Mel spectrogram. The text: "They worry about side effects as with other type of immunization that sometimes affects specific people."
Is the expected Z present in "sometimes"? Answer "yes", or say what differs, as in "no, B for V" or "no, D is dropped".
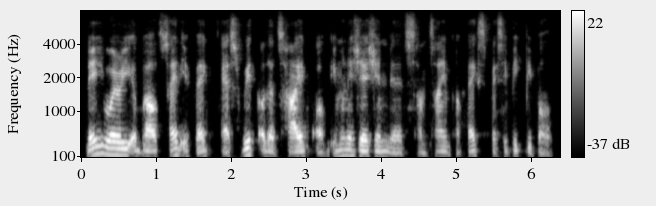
no, Z is dropped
